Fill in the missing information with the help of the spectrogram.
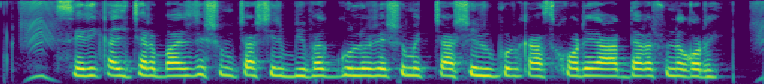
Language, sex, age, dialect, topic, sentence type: Bengali, male, 25-30, Northern/Varendri, agriculture, statement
